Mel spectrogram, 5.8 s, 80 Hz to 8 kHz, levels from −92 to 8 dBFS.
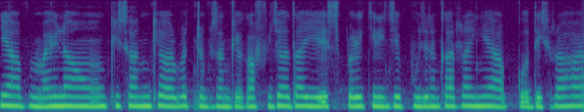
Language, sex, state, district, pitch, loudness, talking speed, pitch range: Hindi, female, Bihar, Muzaffarpur, 240 Hz, -23 LUFS, 205 wpm, 235-245 Hz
